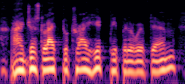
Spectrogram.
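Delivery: lightly imitated fighter voice; a hint of the heavyweight's voice; Francis Ngannou. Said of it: "Impression of Ngannou and McConaughey".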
